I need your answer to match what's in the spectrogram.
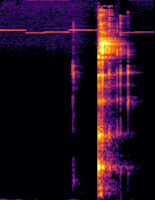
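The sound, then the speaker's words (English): A single loud fake burp made deliberately by a voice, a short throaty belch that bursts out suddenly and fades within about half a second, preceded by a faint breath. “That was a fake burp, by the way.”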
